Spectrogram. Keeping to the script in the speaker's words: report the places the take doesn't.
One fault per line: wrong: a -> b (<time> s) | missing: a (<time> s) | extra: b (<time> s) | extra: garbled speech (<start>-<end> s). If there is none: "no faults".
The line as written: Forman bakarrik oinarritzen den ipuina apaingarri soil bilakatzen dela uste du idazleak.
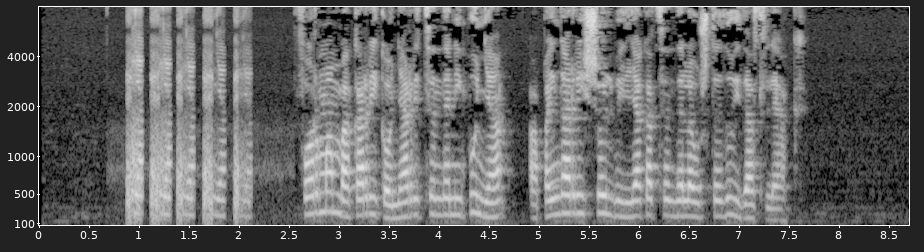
no faults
